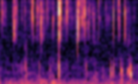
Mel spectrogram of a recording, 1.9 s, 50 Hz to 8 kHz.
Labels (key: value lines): label: biophony, pulse
recorder: SoundTrap 300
